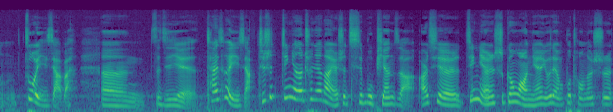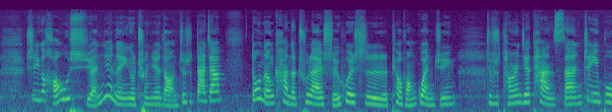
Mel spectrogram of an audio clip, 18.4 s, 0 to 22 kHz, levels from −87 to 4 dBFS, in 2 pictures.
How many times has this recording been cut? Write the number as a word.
one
